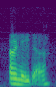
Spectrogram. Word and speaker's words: Oneida: Our expert, Oneida, or is it Juanita or Wine? Do you mind telling me your last name? Oneida. Oneida. Thank you. Oneida. I want to make sure I'm pronouncing things correctly.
